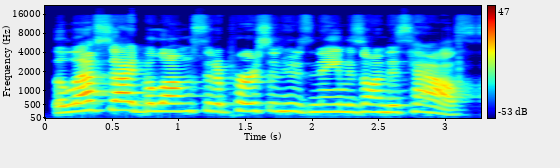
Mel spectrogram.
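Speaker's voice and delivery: ordinary talk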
